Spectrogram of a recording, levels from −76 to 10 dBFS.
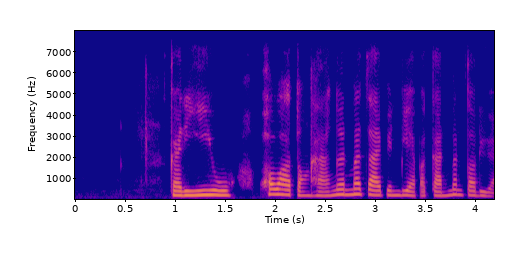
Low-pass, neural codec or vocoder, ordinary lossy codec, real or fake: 7.2 kHz; autoencoder, 48 kHz, 128 numbers a frame, DAC-VAE, trained on Japanese speech; Opus, 16 kbps; fake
